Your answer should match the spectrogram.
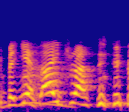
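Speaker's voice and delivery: ordinary talk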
